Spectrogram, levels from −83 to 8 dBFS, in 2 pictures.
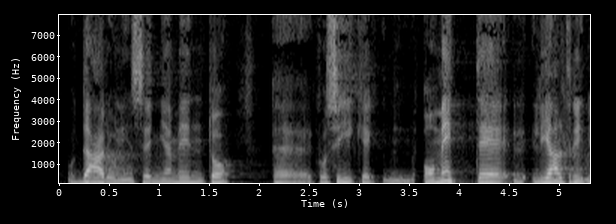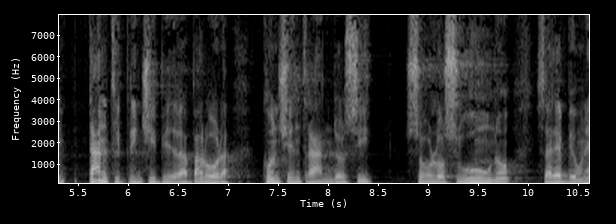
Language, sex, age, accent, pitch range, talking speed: Italian, male, 60-79, native, 135-190 Hz, 105 wpm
